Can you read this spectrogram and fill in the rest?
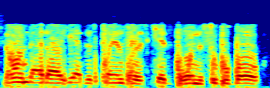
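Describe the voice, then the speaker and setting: A man's voice: medium pitch, flat delivery, rapid-fire, slightly rough, no echo. A man calling in to a radio show by phone, chatting casually. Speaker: radio call-in listener. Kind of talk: casual chat. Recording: dull, lo-fi phone call to radio.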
